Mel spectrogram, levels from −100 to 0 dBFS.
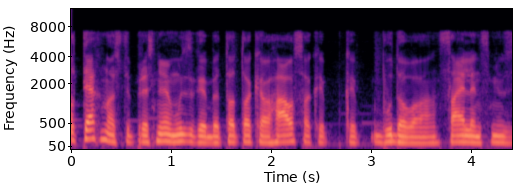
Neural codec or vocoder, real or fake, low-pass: none; real; 7.2 kHz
